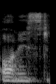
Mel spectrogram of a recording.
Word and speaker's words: honest: was an honest mistake although honest does start with a consonant the letter h we can't really hear in this word it makes a short o sound so we actually use an instead of ah so we say it was an honest mistake because we can't hear the h we just hear the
